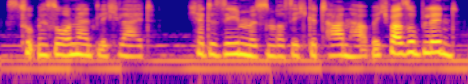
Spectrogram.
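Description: A terrified, remorseful captive man, as a woman reads him speaks in a choked, breathy plea. The delivery stays flat and level, with little rise and fall. Soft music lingers underneath. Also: mid-range voice, normal speed, natural voice. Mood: tearful.

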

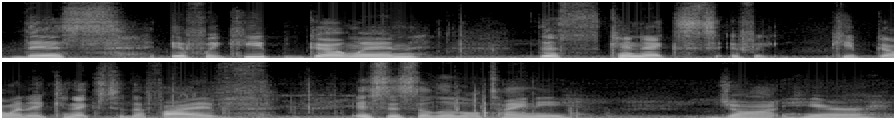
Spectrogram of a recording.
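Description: A woman's voice: mid-range voice, measured pace, a little mellow, slight background noise. A woman in her forties chatting casually while hiking, laughing often, recorded on a handheld camera outdoors. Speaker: RV travel vlogger. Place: outdoors on a forest trail. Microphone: handheld camera at arm's length.

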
